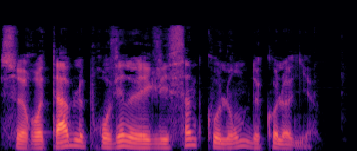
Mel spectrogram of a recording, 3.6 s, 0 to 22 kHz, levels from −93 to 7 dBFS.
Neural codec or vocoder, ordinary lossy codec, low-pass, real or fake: none; MP3, 64 kbps; 10.8 kHz; real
